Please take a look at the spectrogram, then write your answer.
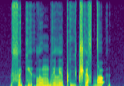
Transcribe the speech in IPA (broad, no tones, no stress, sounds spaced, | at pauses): s ɵ kʲ ɨ ʔ l o m b e l e pʼ i̤ t͡ʃʼ ɨ sʲ dˤ ɨ ʔ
